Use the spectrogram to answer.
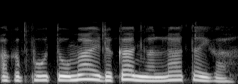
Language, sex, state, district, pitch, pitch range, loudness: Wancho, female, Arunachal Pradesh, Longding, 190 Hz, 180-205 Hz, -11 LUFS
